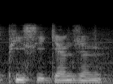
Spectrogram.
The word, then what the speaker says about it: PC Genjin: The cool thing is PC Genjin obviously rhymes with PC Engine.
